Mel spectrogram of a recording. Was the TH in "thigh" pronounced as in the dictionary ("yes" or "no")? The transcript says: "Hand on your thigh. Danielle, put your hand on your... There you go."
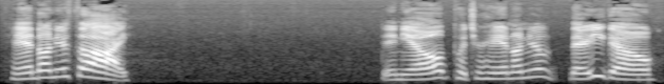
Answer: yes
